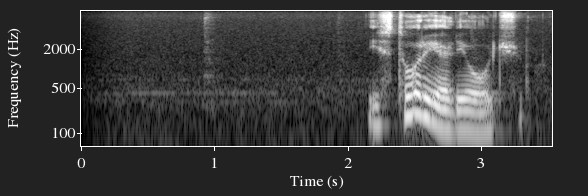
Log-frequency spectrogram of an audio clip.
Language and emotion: Russian, neutral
